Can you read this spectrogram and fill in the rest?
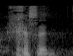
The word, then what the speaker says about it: chesed: But if you say it right, chesed, then the person sitting in front of you will feel something wet on the back of their neck.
